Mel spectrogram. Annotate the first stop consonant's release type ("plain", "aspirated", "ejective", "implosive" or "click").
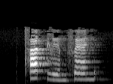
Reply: aspirated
